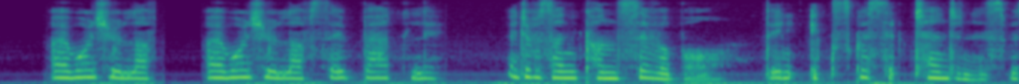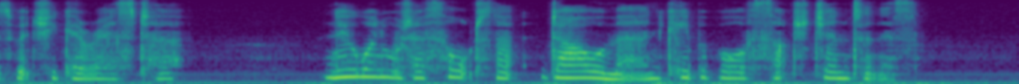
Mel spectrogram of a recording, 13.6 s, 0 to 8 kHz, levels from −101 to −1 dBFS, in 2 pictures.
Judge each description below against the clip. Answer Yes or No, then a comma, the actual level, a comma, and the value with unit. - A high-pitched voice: Yes, high, 225 Hz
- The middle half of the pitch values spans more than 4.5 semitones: No, narrow, 2.5 semitones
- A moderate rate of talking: Yes, average, 145 wpm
